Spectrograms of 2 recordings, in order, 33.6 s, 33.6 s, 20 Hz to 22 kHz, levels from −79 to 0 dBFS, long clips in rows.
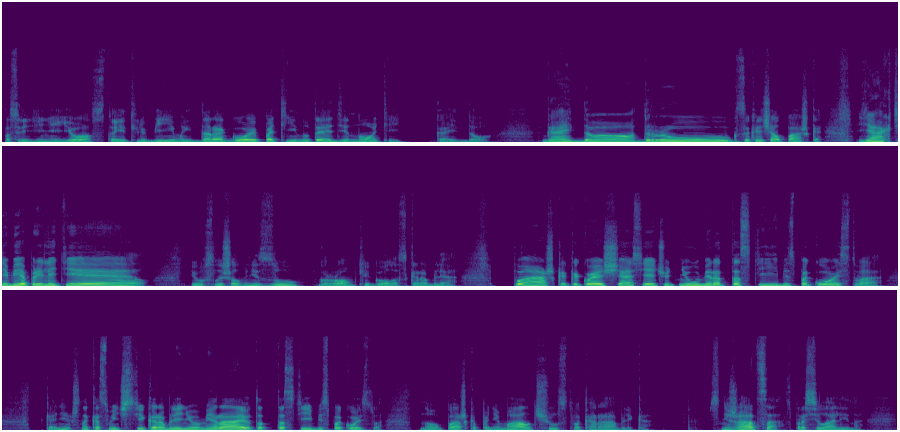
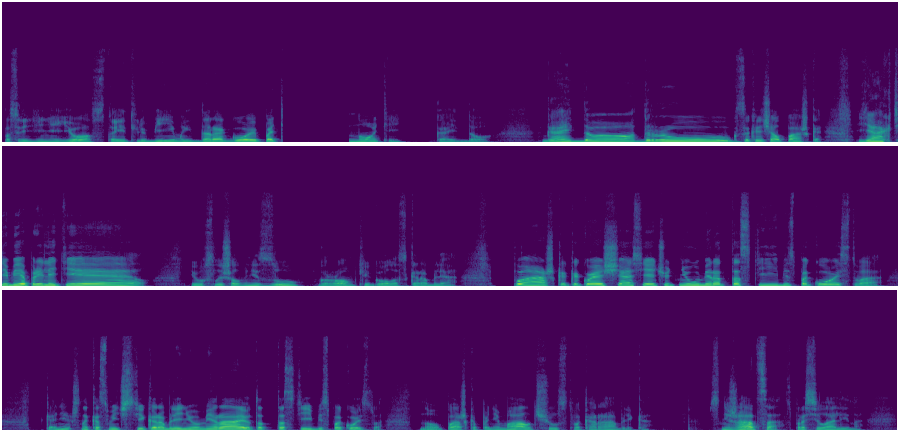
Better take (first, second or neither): first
